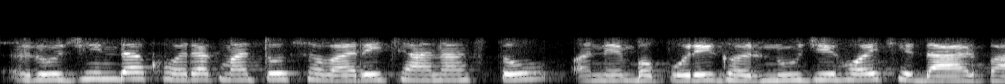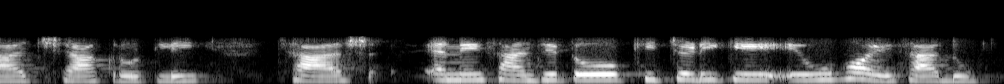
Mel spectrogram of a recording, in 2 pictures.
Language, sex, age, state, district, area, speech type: Gujarati, female, 18-30, Gujarat, Mehsana, rural, conversation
